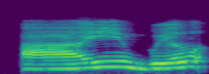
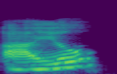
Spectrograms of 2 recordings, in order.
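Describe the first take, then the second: First: Both words are said in full, separately. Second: The words are shortened into one syllable.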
